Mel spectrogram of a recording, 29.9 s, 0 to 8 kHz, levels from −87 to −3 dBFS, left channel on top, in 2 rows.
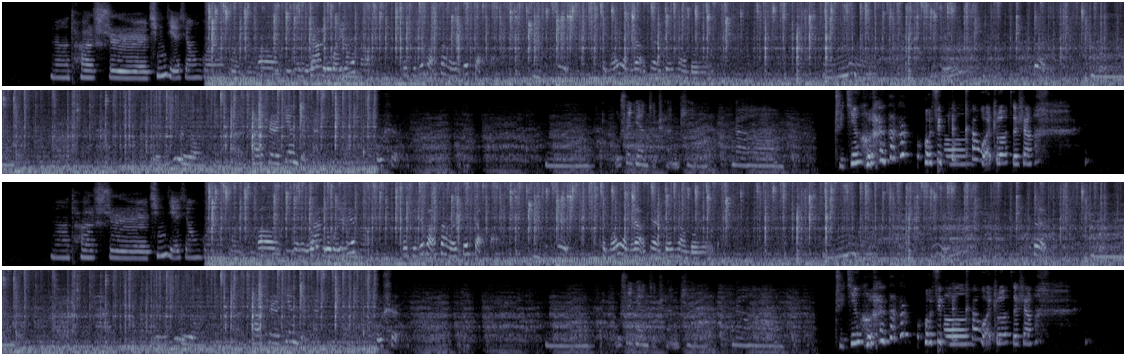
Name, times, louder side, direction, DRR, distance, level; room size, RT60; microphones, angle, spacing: voice 1, 0.6-4.9 7.1-7.3 10.9-11.7 12.4-13.3 14.5-15.2 16.8-19.6 22.2-22.9 23.1-24.4 24.7-25.4 26.1-29.4, left 3 dB, 55° left, 1.6 m, -47 dB
sound 1, 2.7-20.0, left 1 dB, 5° left, 0.5 m, -38 dB
voice 2, 3.4-4.7 5.3-6.6 7.4-7.6 8.0-9.5 12.4-12.6 13.7-14.0 20.0-20.3 27.5-27.9, right 5 dB, 70° right, 0.7 m, -44 dB
sound 2, 11.4-25.8, right 2 dB, 15° right, 1.5 m, -54 dB
5.1 x 4.2 x 5.3 m
head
